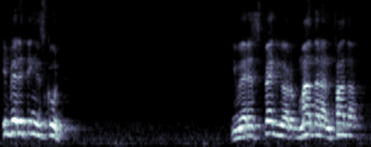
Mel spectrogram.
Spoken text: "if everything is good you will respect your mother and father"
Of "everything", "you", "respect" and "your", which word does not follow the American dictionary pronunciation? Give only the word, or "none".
everything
